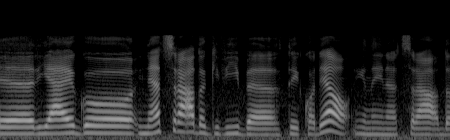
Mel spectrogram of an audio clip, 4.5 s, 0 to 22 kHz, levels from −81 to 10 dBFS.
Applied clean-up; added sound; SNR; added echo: none; none; none; none.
